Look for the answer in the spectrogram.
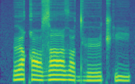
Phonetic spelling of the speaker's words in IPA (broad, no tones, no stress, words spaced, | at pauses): əːqoː zˤiːðˤø dʱøː t͡ʃʼi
